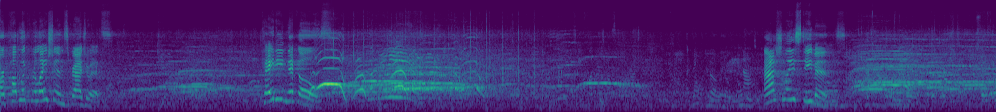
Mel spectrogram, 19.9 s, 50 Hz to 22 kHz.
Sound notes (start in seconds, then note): 2.5 cheering; 6.2 cheering and applauding; 16.8 cheering and applauding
